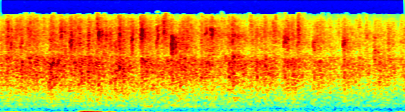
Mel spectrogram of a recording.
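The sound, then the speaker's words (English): An audience at the White House claps steadily for about four seconds for the parents and grandparents of recipe contest participants, a dense, sustained round of applause from many people, fairly loud and filling the space without any talking over it. “So let's give our parents, grandparents a round of applause.”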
